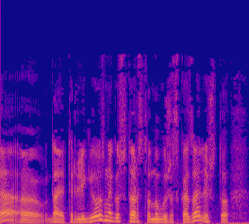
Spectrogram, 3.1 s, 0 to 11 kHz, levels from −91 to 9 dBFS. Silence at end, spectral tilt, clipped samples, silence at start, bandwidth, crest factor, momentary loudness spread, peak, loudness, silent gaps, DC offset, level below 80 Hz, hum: 0 s; -6.5 dB/octave; under 0.1%; 0 s; 8.8 kHz; 14 dB; 5 LU; -10 dBFS; -25 LUFS; none; under 0.1%; -48 dBFS; none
